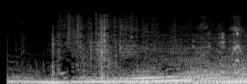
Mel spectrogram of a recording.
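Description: Dodge Challenger Hellcat's supercharged V8 at full throttle in a roll race, its note rising steadily in pitch as it pulls through a gear and dropping at an upshift near the end.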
